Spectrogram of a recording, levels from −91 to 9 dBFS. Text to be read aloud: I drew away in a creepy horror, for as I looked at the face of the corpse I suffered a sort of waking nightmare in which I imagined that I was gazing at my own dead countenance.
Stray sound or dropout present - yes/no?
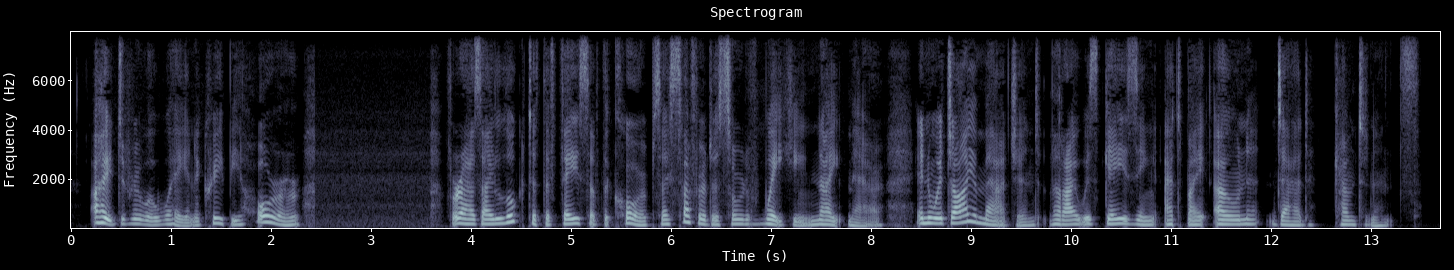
no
